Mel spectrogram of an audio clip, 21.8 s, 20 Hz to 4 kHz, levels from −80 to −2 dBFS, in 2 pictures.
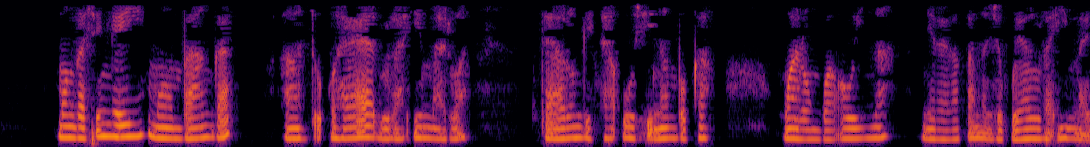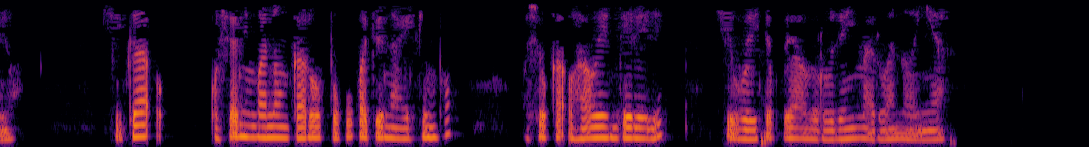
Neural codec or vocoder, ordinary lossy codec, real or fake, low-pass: none; MP3, 16 kbps; real; 3.6 kHz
